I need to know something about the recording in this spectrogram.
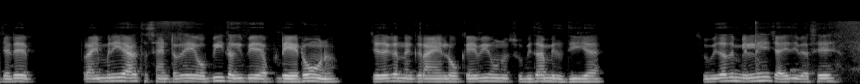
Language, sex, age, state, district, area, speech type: Dogri, male, 30-45, Jammu and Kashmir, Samba, rural, spontaneous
